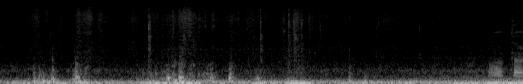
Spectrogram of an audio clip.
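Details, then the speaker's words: Chevrolet Cobalt driving over rail tracks while steering right: irregular dull knocks from the front suspension, the worn left ball joint; also audible over speed bumps. "вот так вот это был стук левый шаровой опоры сейчас еще раз"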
